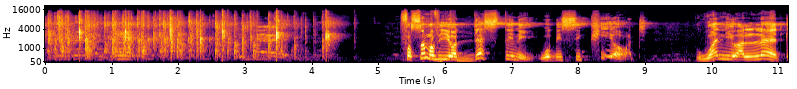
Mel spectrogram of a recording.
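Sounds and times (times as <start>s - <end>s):
hand clapping: 0.0s - 4.8s
speech: 5.4s - 9.0s, 9.8s - 11.1s.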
